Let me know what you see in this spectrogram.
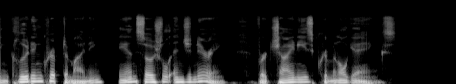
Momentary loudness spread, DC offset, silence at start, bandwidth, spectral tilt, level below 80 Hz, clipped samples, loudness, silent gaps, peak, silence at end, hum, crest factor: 8 LU; under 0.1%; 0 s; 10 kHz; -7.5 dB/octave; -28 dBFS; under 0.1%; -17 LUFS; 1.07-1.12 s; 0 dBFS; 0.65 s; none; 16 dB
